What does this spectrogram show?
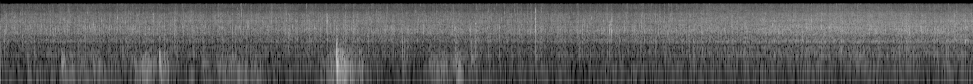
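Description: Chicken strips, onions and bell peppers sizzling steadily in a hot cast-iron skillet. The sizzle grows a little louder over the last few seconds as a wooden spatula stirs the pan, and a couple of light knocks come in the middle.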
